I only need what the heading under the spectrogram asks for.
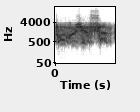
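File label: Serbian aircraft destroyed mood low, speech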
